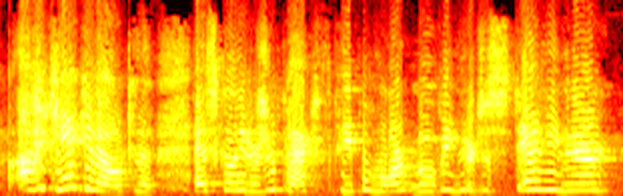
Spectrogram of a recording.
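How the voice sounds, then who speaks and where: A woman playing a terrified subway commuter on an emergency call in an audio drama, halting, stammering and pleading. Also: high-pitched, sharp tone, lo-fi sound. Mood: panicked.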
